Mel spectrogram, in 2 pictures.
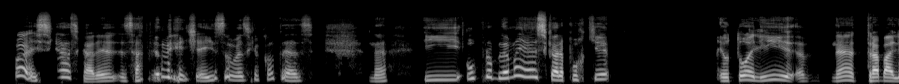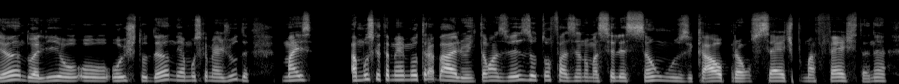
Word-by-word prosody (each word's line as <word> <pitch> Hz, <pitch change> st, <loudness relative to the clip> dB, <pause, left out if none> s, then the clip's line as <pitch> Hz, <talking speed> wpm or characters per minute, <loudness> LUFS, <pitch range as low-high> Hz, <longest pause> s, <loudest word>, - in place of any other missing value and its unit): Pô, 400 Hz, -, +1 dB
esquece, 335 Hz, -11 st, 0 dB
cara! 130 Hz, 0 st, 0 dB
É -, -, 0 dB
exatamente, 225 Hz, -, -2 dB
é 160 Hz, -, 0 dB
isso 200 Hz, +8 st, -1 dB
mesmo 185 Hz, -1 st, -2 dB
que -, -, -10 dB
acontece, 175 Hz, -8 st, -5 dB, 0.6 s
né? 150 Hz, +1 st, -5 dB, 0.4 s
E 210 Hz, +2 st, -4 dB
o 265 Hz, +2 st, -1 dB
problema 315 Hz, +3 st, +1 dB
é 345 Hz, -2 st, +2 dB
esse, 335 Hz, -, +7 dB
cara, 200 Hz, -2 st, +6 dB
porque 230 Hz, +3 st, -3 dB, 1.1 s
eu 165 Hz, 0 st, 0 dB
tô 200 Hz, +6 st, +2 dB
ali, 195 Hz, +1 st, +2 dB
eh, 150 Hz, -, -7 dB, 0.2 s
né, 180 Hz, +4 st, +2 dB
trabalhando 165 Hz, +3 st, +5 dB
ali, 165 Hz, +5 st, +1 dB
ou 165 Hz, -1 st, 0 dB
ou 165 Hz, -2 st, -2 dB
ou 170 Hz, +1 st, +1 dB
estudando 180 Hz, +4 st, -1 dB
e -, -, -3 dB
a 185 Hz, -, -2 dB
música 185 Hz, +1 st, -5 dB
me 170 Hz, -, -5 dB
ajuda. 180 Hz, +3 st, -5 dB, 0.3 s
Mas 190 Hz, +3 st, +1 dB, 0.4 s
a 185 Hz, -, +7 dB
música 230 Hz, +3 st, 0 dB
também 210 Hz, -1 st, 0 dB
é -, -, -4 dB
meu 215 Hz, 0 st, +1 dB
trabalho, 180 Hz, -8 st, +4 dB
então, 170 Hz, +5 st, -2 dB
às 175 Hz, -2 st, -4 dB
vezes, 195 Hz, +4 st, 0 dB
eu 205 Hz, -, +3 dB
tô 195 Hz, 0 st, -6 dB
fazendo 170 Hz, -3 st, -3 dB
uma 155 Hz, -1 st, -4 dB
seleção 170 Hz, +3 st, +1 dB
musical, 155 Hz, -2 st, +2 dB
pra 150 Hz, -2 st, -1 dB
um 145 Hz, -, -10 dB
set, 160 Hz, +2 st, +1 dB
pra -, -, -25 dB
uma 155 Hz, 0 st, -4 dB
festa, 160 Hz, -3 st, -2 dB
né. 165 Hz, -1 st, -5 dB
180 Hz, 190 wpm, -24 LUFS, 165-210 Hz, 1.1 s, esse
